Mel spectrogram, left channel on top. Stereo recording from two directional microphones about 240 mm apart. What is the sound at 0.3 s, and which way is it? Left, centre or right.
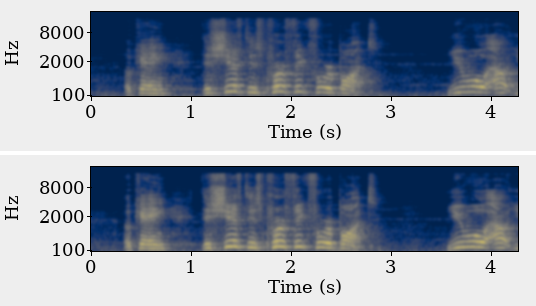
A man's voice, right.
